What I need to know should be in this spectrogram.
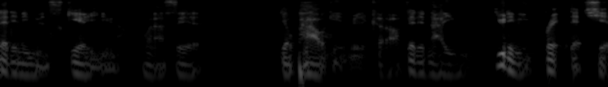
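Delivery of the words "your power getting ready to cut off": fast, low creepy voice. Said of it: "that damn voice that be in somebody goddamn bushes".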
